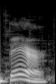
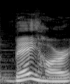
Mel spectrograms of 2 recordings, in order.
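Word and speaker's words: Bexar: and even in Bear, the county in Texas where San Antonio is located, pronounced Bejar in Spanish.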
